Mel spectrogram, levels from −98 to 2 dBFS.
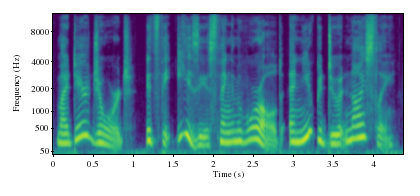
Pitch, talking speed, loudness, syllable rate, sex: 220 Hz, 220 wpm, -17 LUFS, 5.1 syllables/s, female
